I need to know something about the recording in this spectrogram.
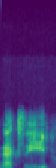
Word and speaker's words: xe: She also suggests Z and ZE and XE, both pronounced Z.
